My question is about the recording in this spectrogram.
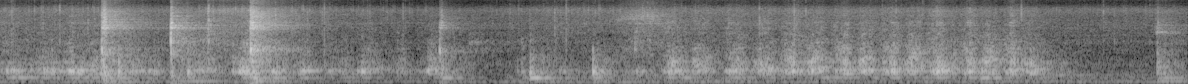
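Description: Wooden spatula scraping and knocking against a nonstick pan while scrambling eggs, with a few sharp knocks in the first second and a half. The eggs sizzle in the oil underneath.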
